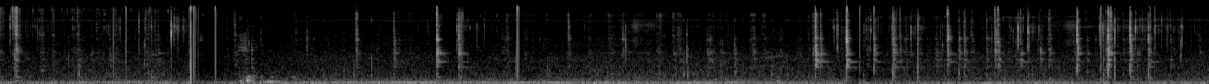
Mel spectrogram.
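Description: Light metallic clicks and scrapes of a rusted exhaust gasket being worked by hand off its studs on the exhaust manifold, coming in quick clusters near the end, over a faint low hum.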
